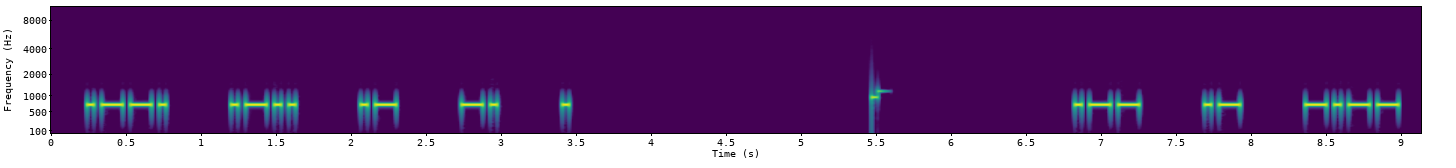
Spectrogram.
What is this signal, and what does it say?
Morse code, heard as a keyed tone, about 25 wpm, spaced as for 14 wpm, 700 Hz. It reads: PLANE WAY
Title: 3x Character Spacing - Top 500 Words - 25wpm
